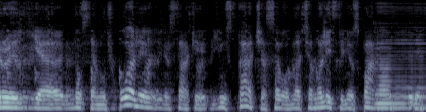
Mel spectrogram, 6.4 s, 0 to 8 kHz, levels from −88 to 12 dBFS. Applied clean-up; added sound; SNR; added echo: neural mask model DeepFilterNet 3.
